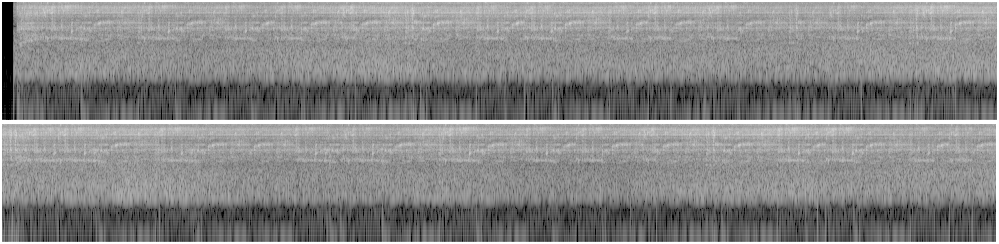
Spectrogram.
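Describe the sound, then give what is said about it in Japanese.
Continuous fizzing and crackling of foam with soft watery rustles as ears are washed with foam and water, steady for the whole stretch with no talking. “お耳に泡が当たる感覚、不快ではないでしょうか？”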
